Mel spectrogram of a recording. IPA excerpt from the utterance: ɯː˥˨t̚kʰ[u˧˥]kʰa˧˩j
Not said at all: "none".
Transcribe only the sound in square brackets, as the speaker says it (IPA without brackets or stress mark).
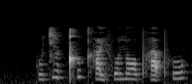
u˥˨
